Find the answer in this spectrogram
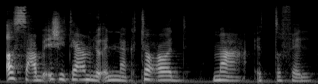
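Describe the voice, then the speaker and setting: Quick, earnest woman. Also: mid-range voice, a bit bright. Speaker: podcast co-host. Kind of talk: casual conversational podcast.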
